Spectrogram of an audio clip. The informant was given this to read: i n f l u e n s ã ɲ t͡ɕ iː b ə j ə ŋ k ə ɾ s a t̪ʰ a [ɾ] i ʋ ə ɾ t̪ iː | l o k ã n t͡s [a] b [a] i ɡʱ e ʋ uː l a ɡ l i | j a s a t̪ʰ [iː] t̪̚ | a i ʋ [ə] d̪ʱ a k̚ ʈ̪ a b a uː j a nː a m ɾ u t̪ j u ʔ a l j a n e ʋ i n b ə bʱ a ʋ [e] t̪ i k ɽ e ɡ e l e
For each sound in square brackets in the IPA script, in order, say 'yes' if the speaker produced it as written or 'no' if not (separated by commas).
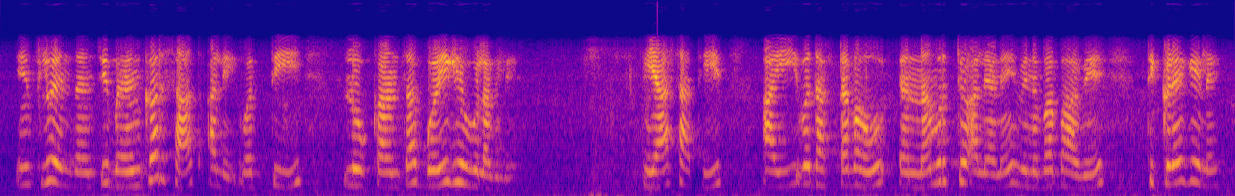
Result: no, yes, no, yes, yes, yes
